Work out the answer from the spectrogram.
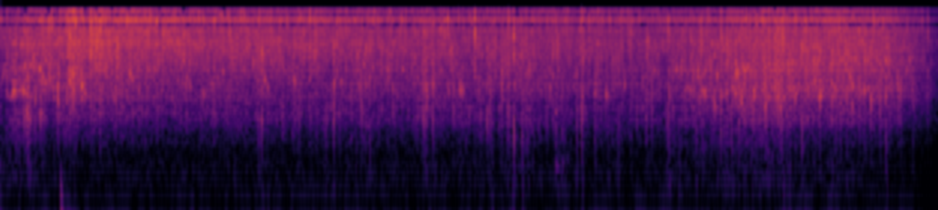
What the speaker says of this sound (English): So now we're gonna go ahead and fry our fish.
